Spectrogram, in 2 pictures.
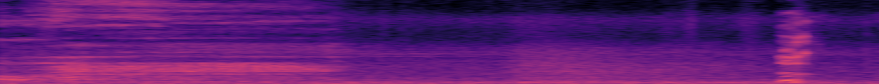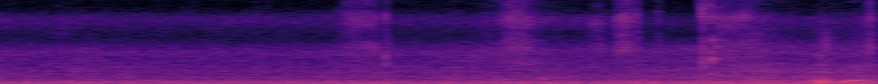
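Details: One sharp, abrupt catch of breath against steady room noise; a single hiccup.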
